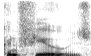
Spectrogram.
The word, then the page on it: confuse: American English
